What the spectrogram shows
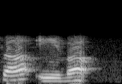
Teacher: That visarga goes off and it becomes sa eva. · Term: lopaha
